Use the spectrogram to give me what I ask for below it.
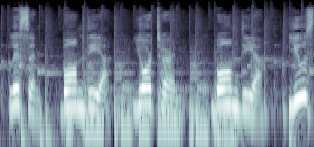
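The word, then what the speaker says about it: bom dia: It sounds like bomb dia. The first word rhymes with home and the second sounds like dia. Listen, bomb dia.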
